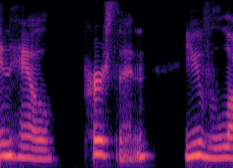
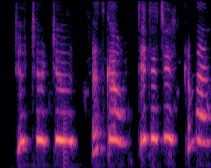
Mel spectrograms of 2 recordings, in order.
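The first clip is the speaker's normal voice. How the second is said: squeaky, very high-pitched throughout; 4 dB louder than usual. Retelling what a woman wants a rider to do, really high pitched. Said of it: "do everything really high pitched".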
